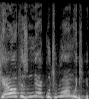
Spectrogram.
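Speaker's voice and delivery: very high, yelling scream. Retelling watching events on TV, imitating own screaming at the TV. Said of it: "I'm screaming at the T V".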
